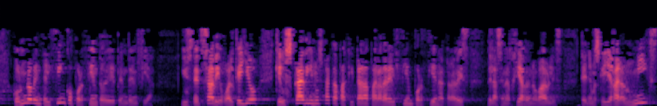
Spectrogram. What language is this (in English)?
Spanish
